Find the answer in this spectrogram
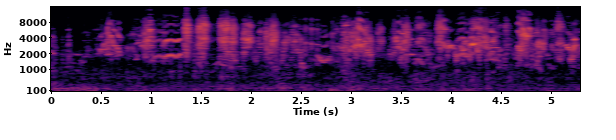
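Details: Happy budgerigar sounds: a soft start leading into bursts of scratchy chirps and quick squeaky warbles, pulsing in short loud flurries with a few rising whistled notes mixed in.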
